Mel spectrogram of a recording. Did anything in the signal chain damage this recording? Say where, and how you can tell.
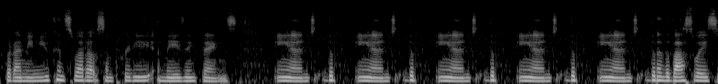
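Yes. Throughout the clip, overdone noise removal in the processing stage leaves the background near-silent with twinkling specks. The suppressor is pulling individual frequency bands down whenever they sit near its noise estimate, removing quiet speech components with them.

From 3.35 s to 6.57 s, a 0.81 s fragment repeats exactly four times back to back, a broken-record loop. The likely cause is a stall in the playback or streaming stage, which kept resending its last held fragment, so the audio for that span is lost.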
